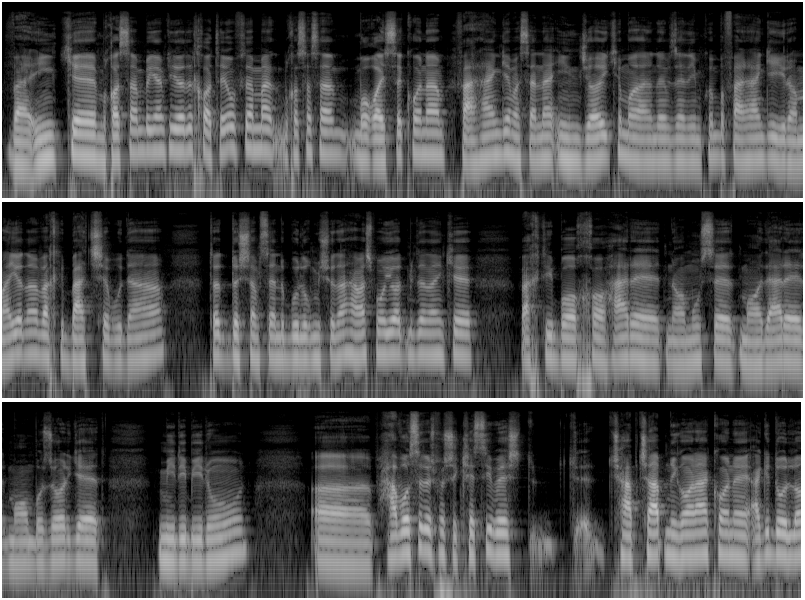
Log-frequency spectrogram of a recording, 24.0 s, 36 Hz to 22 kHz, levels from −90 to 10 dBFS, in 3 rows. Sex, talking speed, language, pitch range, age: male, 140 wpm, Persian, 130-150 Hz, 20-39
